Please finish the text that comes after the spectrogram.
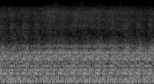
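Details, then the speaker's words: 24 V 150 W shower water booster pump; steady motor hum with a buzzy, rattly edge; owner suspects the impeller inside has become loose with use. "sound similar to the propeller inside It started to become loose after using it for a while. With a sound like this, I recommend that you try another brand."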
